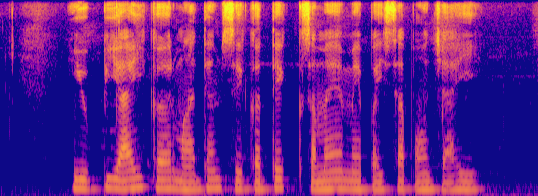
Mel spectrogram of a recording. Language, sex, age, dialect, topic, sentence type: Chhattisgarhi, male, 18-24, Northern/Bhandar, banking, question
